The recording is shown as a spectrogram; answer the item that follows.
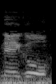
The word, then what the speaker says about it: Neagle: So if you could hit me back uh, on here on the chat in a callback on social, just Neagle, just dot Neagle, and that's N E A G L E or N Eagle or spelled like beagle, pronounced like bagel.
